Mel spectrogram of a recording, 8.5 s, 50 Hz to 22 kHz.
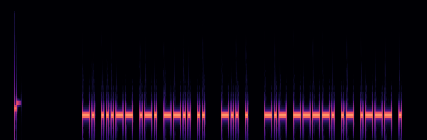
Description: Morse code, heard as a keyed tone, about 25 wpm, 700 Hz. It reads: N3RZI DE K9AJE
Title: USA Callsign DE Callsign - 5 Characters - 25wpm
